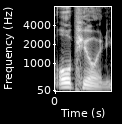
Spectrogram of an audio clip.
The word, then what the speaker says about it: opioid: 발음은 opioid users, 이런 사용자들이 account for 얼마를 차지하답니다.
